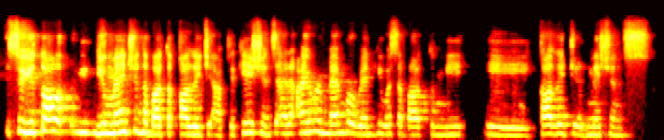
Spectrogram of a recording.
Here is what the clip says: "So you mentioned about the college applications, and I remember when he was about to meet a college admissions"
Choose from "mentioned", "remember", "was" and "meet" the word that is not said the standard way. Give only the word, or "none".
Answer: was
